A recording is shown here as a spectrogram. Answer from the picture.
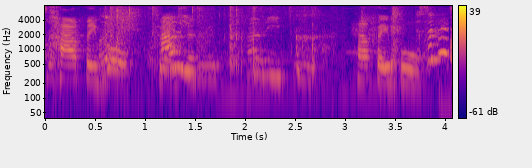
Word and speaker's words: HARIBO: How do you think you pronounce Haribo, Grayson? Haribo.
